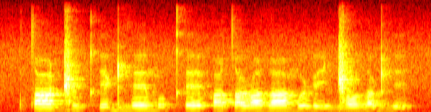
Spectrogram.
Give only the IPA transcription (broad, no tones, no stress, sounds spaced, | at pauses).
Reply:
tˤ o ɡ͡ǁ o kʰ e ɖʱ ɛ m o kʰ ɛ h o tˤ ɛ ɭ e ðˤ ɛ m o ɳ e ŋ͡ǁ o ðˤ ɛ ɖʱ e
